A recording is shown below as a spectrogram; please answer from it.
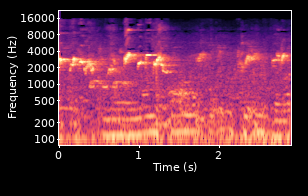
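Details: Kept red-whiskered bulbul lets out sharp squawky chirps and short twittered notes, the loudest early on, fading to softer calls, while a man's voice murmurs nearby.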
